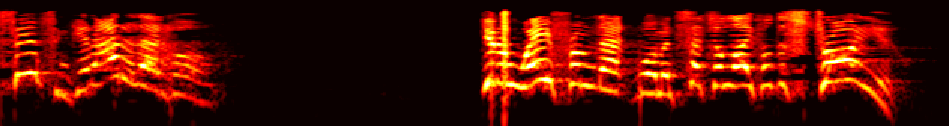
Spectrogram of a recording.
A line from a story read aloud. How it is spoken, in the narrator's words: We want to shout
